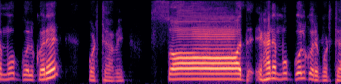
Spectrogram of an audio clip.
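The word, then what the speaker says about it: ثا: তারপরে এই অক্ষরটির নাম হলো সা। সা, জিভের আগা এবং দাঁতের আগার সঙ্গে, সামনের 2 দাঁতের আগার সঙ্গে লাগিয়ে উচ্চারণ করতে হবে।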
